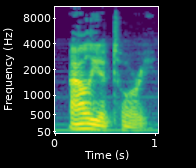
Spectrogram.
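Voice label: "aleatory" US English; pronunciations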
